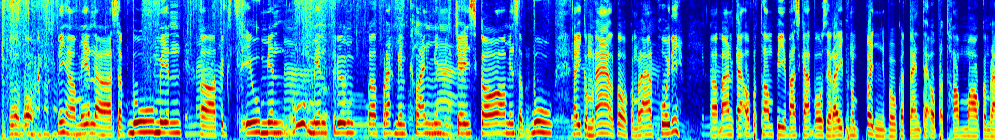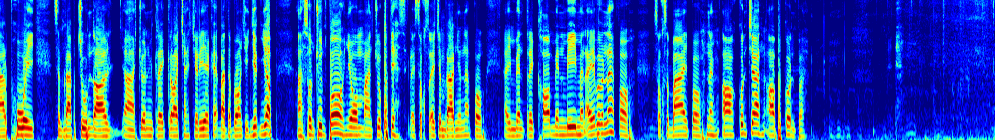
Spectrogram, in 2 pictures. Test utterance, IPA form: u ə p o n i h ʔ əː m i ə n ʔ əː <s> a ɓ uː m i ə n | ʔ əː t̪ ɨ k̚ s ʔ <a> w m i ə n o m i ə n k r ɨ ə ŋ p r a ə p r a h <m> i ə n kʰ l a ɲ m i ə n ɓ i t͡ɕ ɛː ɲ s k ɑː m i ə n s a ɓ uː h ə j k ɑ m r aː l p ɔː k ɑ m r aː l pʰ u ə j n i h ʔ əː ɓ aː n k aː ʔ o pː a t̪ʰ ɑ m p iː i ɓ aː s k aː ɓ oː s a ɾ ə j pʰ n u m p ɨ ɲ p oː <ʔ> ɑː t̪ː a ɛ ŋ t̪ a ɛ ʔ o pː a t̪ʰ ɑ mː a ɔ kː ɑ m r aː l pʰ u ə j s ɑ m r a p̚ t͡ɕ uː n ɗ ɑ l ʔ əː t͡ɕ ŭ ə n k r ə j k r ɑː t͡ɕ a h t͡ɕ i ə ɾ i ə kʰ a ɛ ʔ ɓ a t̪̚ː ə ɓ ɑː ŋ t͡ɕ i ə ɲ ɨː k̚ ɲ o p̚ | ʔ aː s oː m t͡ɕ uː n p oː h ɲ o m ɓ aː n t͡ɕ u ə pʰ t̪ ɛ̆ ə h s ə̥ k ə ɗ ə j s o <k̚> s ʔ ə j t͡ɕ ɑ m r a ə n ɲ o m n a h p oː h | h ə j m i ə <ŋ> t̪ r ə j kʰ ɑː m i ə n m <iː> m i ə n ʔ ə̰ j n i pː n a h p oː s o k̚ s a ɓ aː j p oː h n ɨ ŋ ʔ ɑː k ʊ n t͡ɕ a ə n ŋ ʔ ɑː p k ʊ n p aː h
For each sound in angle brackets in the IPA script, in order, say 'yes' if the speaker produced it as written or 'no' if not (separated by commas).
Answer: yes, no, yes, no, yes, no, yes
